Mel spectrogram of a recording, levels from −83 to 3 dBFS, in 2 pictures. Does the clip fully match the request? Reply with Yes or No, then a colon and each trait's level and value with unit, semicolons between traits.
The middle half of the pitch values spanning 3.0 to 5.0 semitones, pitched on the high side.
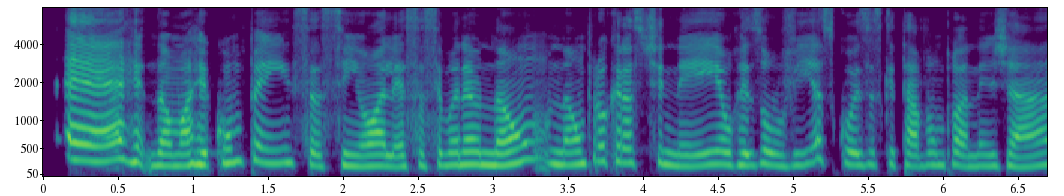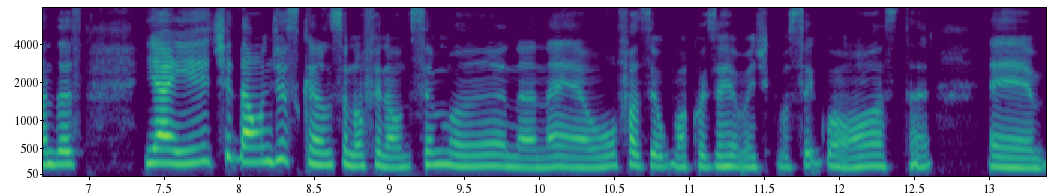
Yes: average, 3.3 semitones; high, 210 Hz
